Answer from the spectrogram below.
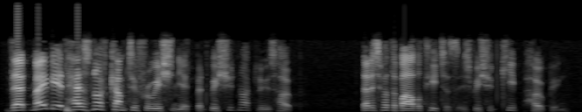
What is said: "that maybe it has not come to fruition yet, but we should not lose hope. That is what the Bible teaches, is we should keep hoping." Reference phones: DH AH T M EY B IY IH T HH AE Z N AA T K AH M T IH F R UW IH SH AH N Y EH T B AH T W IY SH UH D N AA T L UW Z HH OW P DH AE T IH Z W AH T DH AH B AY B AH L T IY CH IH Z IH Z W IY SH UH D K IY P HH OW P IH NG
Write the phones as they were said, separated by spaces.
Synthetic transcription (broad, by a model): DH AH T M EY B IY IH T HH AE Z N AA T K AH M T IH F R UW IH SH AH N Y EH T B AH T W IY SH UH D N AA T L UW Z HH OW P DH AE T IH Z W AH T DH AH B AY B AH L T IY CH IH Z IH Z W IY SH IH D K IY P HH OW P IH NG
